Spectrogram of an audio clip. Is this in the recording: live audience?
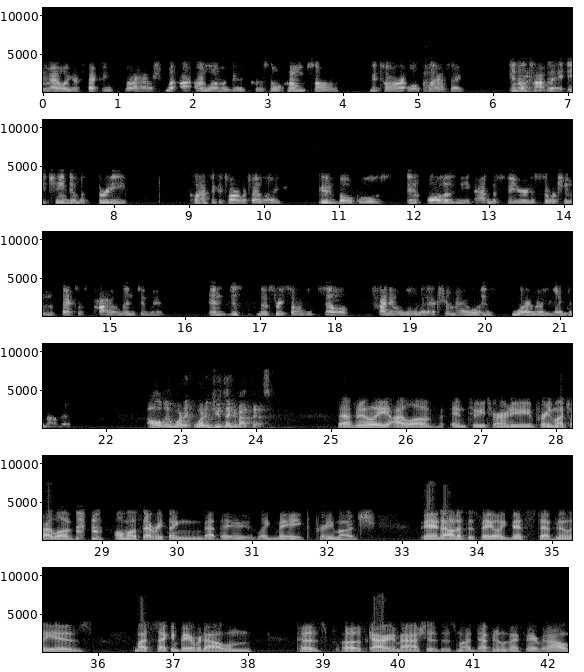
no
